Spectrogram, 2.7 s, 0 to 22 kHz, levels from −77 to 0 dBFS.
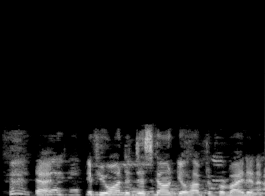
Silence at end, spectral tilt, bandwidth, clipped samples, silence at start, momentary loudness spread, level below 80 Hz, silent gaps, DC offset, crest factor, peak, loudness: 0 s; -4 dB/octave; 8.2 kHz; under 0.1%; 0.1 s; 8 LU; -56 dBFS; none; under 0.1%; 14 dB; -2 dBFS; -15 LUFS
